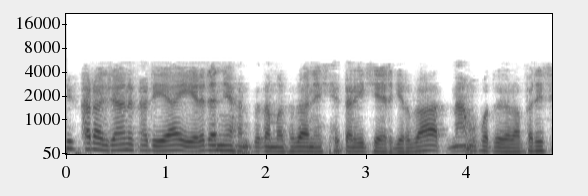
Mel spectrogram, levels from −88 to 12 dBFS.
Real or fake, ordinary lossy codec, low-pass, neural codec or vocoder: fake; MP3, 32 kbps; 5.4 kHz; codec, 16 kHz, 0.5 kbps, X-Codec, WavLM features, trained on Multilingual LibriSpeech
